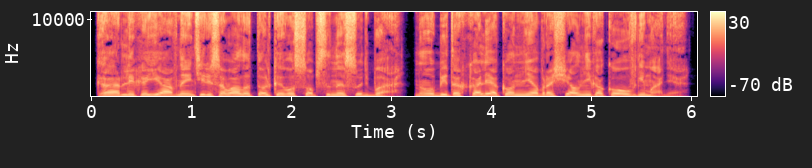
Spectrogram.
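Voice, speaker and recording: In this scripted audiobook narration, a man tells the story expressively, his somewhat high voice carrying a gravelly edge and a lively, moving pitch. He talks quickly, and the recording is dry and close with no room sound.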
